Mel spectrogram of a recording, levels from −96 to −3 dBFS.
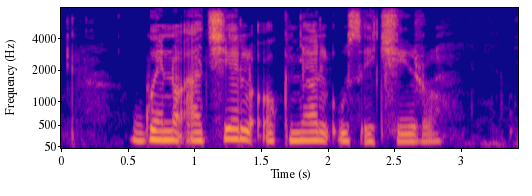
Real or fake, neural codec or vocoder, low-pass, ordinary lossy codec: fake; codec, 16 kHz, 16 kbps, FreqCodec, larger model; none; none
